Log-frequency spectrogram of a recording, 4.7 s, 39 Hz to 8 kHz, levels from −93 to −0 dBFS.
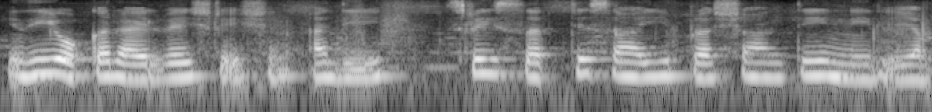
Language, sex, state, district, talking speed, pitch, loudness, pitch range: Telugu, female, Andhra Pradesh, Sri Satya Sai, 115 wpm, 210 Hz, -18 LUFS, 190-225 Hz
